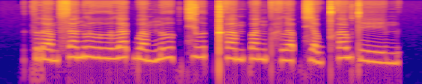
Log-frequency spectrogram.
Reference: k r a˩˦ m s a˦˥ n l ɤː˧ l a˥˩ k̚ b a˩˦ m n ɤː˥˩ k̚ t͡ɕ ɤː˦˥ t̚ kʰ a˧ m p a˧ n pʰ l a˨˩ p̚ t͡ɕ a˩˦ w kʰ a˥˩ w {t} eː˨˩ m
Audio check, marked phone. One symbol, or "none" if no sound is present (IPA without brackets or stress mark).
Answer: t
